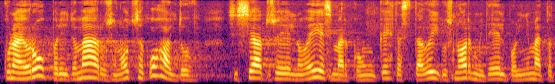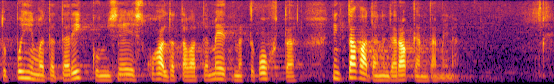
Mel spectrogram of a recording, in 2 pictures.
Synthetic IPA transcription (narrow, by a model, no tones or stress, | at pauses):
kunɑe̞wɾo̞ːpːˑɑliːd̪̥umæːɾuso̞no̞t̪se̞ko̞ɦɑld̪uv | sisːe̞ɑd̪use̞ːlnuwe̞ːsmærkːˑo̞nke̞ht̪esed̪ɑɤjɡusno̞rmid̪eːlpo̞ːlnimet̪ːˑɑt̪ːˑud̪̥̚pɤɦimɤt̪ːˑe̞t̪ːˑeɾikːumise̞e̞ːst̪̚ko̞ɦɑld̪ɑt̪ːˑɑvɑt̪ːˑe̞me̞ːt̪ˑmet̪ːˑe̞ko̞ht̪ɑniŋɡ̥̚t̪ɑɡ̥ɑd̪̥ɑne̞nd̪eɾɑkːˑe̞nd̪̥ɑ̰mḭnḛ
